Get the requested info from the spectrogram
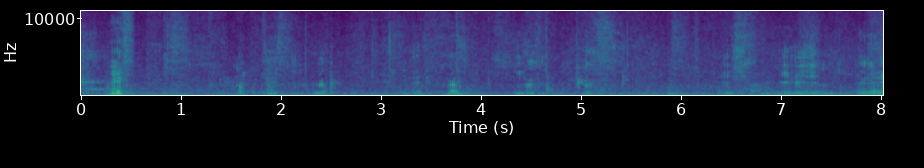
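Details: Herd of pigs in a pig farm in Japan, with irregular loud bursts of harsh squeals and snorts roughly every second or two over a constant low grunting murmur and barn noise.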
